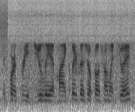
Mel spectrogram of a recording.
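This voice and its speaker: A man's voice: mid-range voice, little pitch movement, fast talker, lo-fi sound. A man working as an air traffic controller, giving clipped procedural instructions over aviation radio. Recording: aviation radio with loud music behind.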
